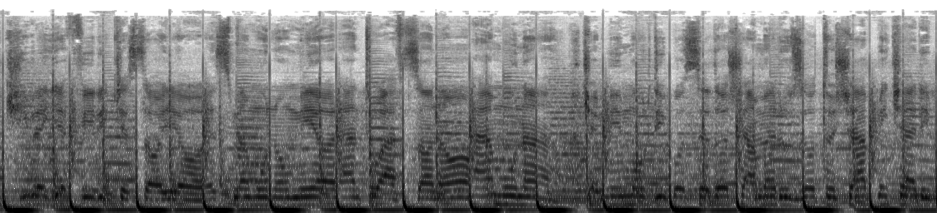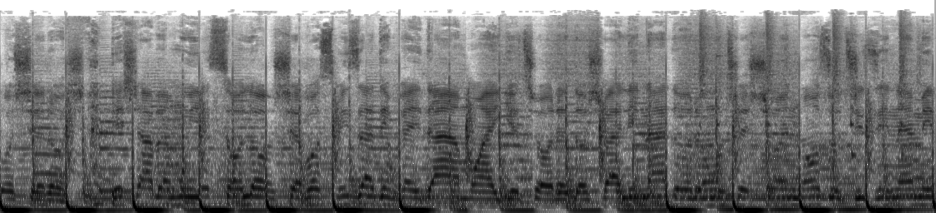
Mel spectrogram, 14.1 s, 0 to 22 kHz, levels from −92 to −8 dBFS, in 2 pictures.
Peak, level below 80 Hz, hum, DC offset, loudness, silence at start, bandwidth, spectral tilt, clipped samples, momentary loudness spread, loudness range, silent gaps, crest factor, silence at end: 0 dBFS; -12 dBFS; none; under 0.1%; -11 LUFS; 0 s; 16.5 kHz; -4.5 dB/octave; under 0.1%; 2 LU; 1 LU; none; 8 dB; 0 s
